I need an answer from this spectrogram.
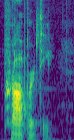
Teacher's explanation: Property, stress on the first syllable, property. Piece of property.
